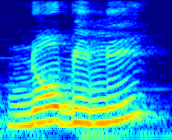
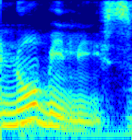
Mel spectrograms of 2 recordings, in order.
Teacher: inscripciones por ejemplo se ha encontrado nobili en lugar de nobilis aquí vemos la pérdida de consonantes finales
